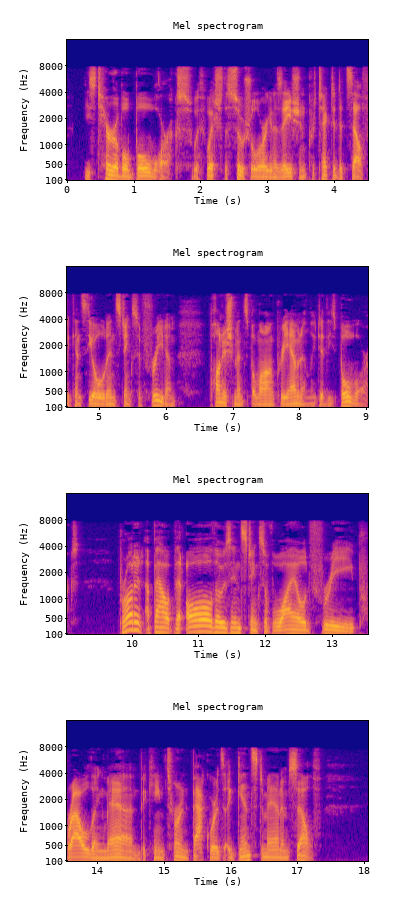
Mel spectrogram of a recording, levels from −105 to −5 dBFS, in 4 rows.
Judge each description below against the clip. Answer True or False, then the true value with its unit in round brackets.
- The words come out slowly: False (145 wpm)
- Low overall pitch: True (90 Hz)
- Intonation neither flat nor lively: True (4.1 semitones)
